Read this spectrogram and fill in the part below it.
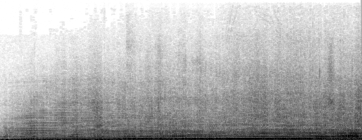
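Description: Modified Ford race cars, including a Ford Escort Cosworth, roar past at Snetterton circuit with a continuous loud, buzzing engine drone and steady high revs, no voices over the engine noise.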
